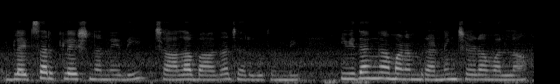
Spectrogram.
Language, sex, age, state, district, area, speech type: Telugu, female, 18-30, Telangana, Bhadradri Kothagudem, rural, spontaneous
